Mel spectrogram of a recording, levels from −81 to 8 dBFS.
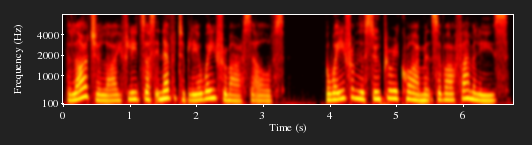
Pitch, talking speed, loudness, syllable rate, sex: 215 Hz, 150 wpm, -18 LUFS, 5.3 syllables/s, female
